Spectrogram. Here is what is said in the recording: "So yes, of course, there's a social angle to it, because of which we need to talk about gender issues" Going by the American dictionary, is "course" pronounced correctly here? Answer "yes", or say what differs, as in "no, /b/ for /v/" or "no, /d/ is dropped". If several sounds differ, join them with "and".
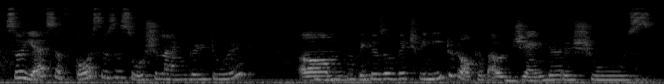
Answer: yes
